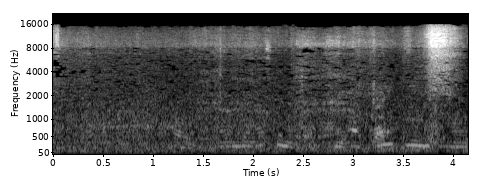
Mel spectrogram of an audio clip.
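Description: Faint voices of people talking in the background over a steady noise bed, with a short burst of hiss near the end.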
